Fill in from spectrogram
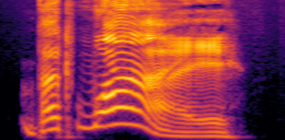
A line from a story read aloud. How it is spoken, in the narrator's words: cried Scrooge's nephew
